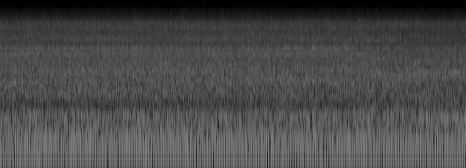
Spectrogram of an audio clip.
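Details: Sonoma with a blown head gasket, idling after half a bottle of CRC head gasket repair was added to the radiator with water and no antifreeze, not yet warm: low, lumpy idle with irregular misses and slightly colored smoke from the exhaust.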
